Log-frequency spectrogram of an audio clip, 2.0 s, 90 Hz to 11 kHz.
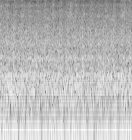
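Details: Honda F2 750 four-cylinder motorcycle, stood damp over winter, after replacing the fouled spark plug: steady even idle with a smooth low pulse and no pops or stumbles; running cleanly on all cylinders.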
